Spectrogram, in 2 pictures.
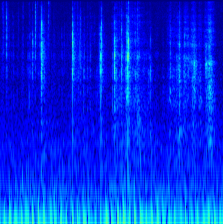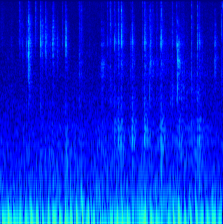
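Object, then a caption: Dried gourd shaker with wooden bead net. Long fingernails scratch and rub the wooden beads netted around a hollow dried gourd shaker held by its handle. The result is a steady, close crackling texture of bright, dry clicks and rustles with frequent sharper ticks, and almost no ring after each one.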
